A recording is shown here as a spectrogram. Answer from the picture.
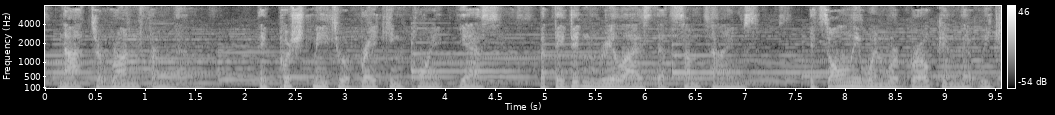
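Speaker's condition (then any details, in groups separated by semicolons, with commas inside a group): No condition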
